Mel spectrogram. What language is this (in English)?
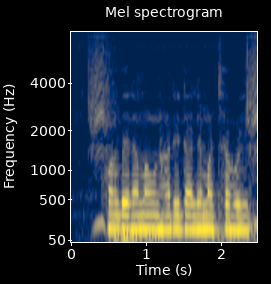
Chhattisgarhi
